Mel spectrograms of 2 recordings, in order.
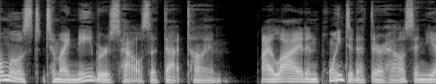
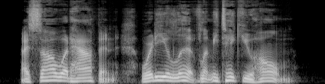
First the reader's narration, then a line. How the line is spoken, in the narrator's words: yelled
